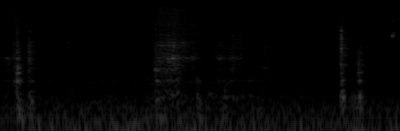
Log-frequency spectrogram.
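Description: Near silence, broken by a few faint clicks and a brief soft rub as a small plastic digital pocket scale is handled and taken out.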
